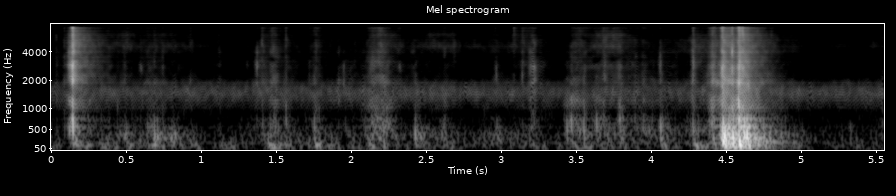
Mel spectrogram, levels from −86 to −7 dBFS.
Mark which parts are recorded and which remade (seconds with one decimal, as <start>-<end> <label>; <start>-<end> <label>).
0.0-5.6 remade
